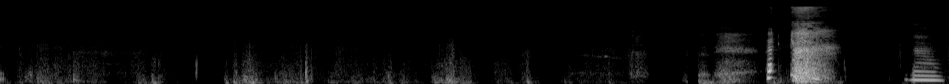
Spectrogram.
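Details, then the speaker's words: Day 2 of a heavy head cold with runny, blocked nose and itchy sneezing: quiet sniffing and breathy noises build to one forceful sneeze, then a brief voiced sound. "Anyway, half the work force have come down with it now. I don't think anyone is sneezing as much as me, but some of them are sneezing loads."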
